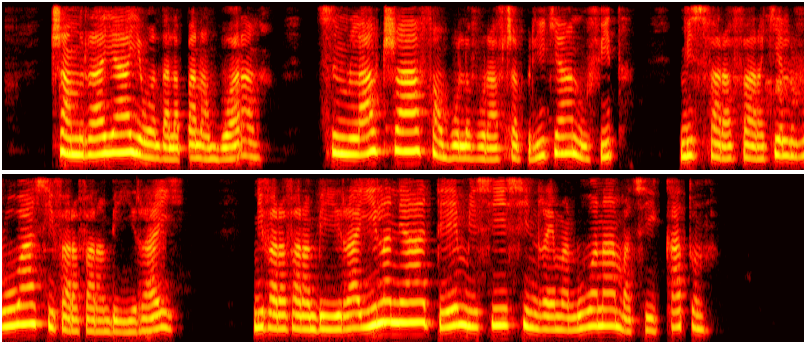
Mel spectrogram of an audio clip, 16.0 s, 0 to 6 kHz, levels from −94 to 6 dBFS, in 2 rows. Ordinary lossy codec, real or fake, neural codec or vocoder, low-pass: AAC, 32 kbps; real; none; 5.4 kHz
